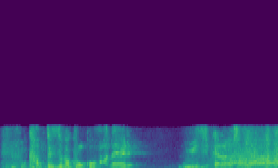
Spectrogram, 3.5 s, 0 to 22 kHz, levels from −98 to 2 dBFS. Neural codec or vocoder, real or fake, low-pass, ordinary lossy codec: codec, 24 kHz, 0.9 kbps, WavTokenizer, medium speech release version 2; fake; 5.4 kHz; none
